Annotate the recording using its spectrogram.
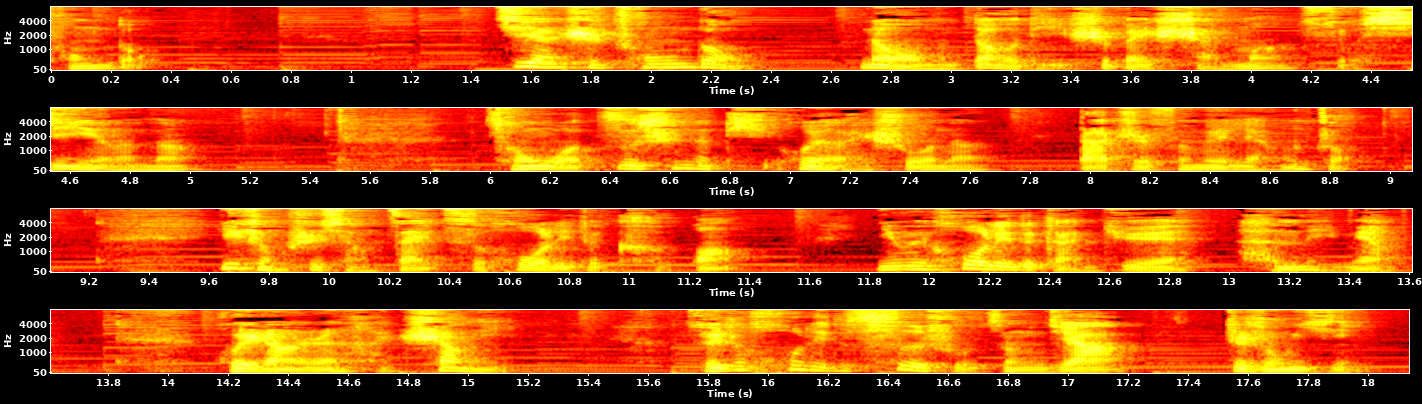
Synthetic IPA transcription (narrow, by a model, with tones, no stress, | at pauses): ʈ͡ʂʰʊ˥ŋt̪ʊ̰˥˩ŋ | t͡ɕi˥˧ɻa˧˥nʂɻ̩˥˩ʈ͡ʂʰʊ˥ŋt̪ʊ˥˩ŋ | na˥˩wɔ˨˩mə˦nt̪ɑ˥˩ʊt̪ḭ˨˩ʂɻ̩˥˧pe˥˩ɪʂə˧˥nmə˧swɔ̰˨˩ɕi˥i˨˩ŋlə˦nə˩ | t͡sʰʊ˧˥ŋwɔ˨˩t͡sɹ̩˥˧ʂə˥nd̪ə˨t̪ʰḭ˨˩xwe˥˩ɪla˧˥ɪʂwɔ˥nə˩ | t̪a˥˩ʈ͡ʂɻ̩˥˩fə˥nwe˧˥ɪljɑ˨˩˦ŋʈ͡ʂʊ̰˨˩˦ŋi˥˩ʈ͡ʂʊ˨˩ŋʂɻ̩˥˩ɕjɑ˨˩ŋt͡sa˥˧ɪt͡sʰɹ̩˥˧xwɔ˥˧li˥˩d̪ə˩kʰɤ˨˩pɑ˥˩ŋ | i˥nwe˥˧ɪxwɔ˥˧li˥˩d̪ə˩ka̰˨˩nt͡ɕɥɛ˧˥xə˧˥nme˨˩ɪmjɑ˥˩ʊxwe˥˧ɪɻɑ˥˩ŋɻə˧˥nxə˨˩nʂɑ˥˧ŋḭ˨˩˦ | swe˧˥ɪʈ͡ʂə˧xwɔ˥˧li˥˩d̪ə˩t͡sʰɹ̩˥˩ʂu˨˩t͡sɤ˥ŋt͡ɕja˥ʈ͡ʂɤ˥˩ʈ͡ʂʊ˧˥ŋi˨˩n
